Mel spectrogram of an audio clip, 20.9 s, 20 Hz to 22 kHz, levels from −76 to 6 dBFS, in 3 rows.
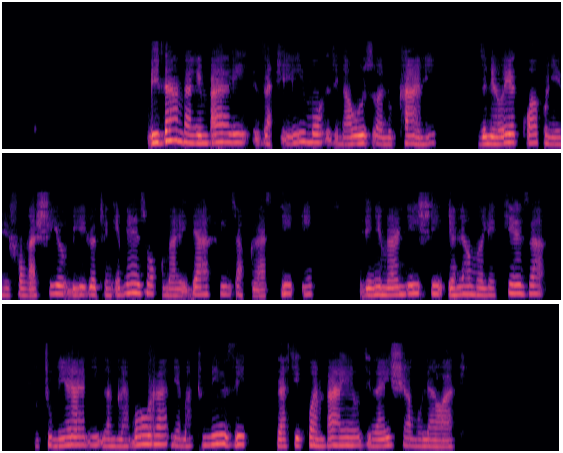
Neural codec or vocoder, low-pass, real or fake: codec, 16 kHz in and 24 kHz out, 0.6 kbps, FireRedTTS-2 codec; 7.2 kHz; fake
